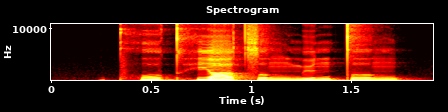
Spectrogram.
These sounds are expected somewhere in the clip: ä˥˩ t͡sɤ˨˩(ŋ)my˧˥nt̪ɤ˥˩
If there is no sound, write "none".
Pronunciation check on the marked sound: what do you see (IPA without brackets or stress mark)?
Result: ŋ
